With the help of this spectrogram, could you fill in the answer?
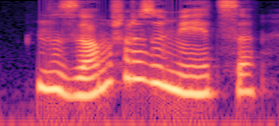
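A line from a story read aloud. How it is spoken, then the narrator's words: Purring. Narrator (Russian): мурлыкнула я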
